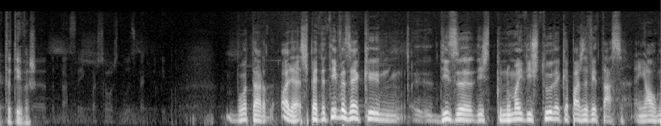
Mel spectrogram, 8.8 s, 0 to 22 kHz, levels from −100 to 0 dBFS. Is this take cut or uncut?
cut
